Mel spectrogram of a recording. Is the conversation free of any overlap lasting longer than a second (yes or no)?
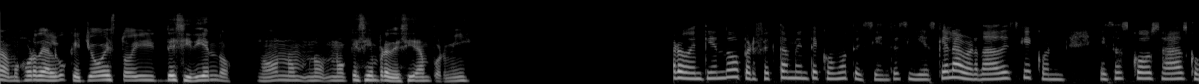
yes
